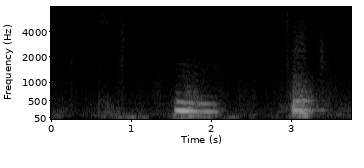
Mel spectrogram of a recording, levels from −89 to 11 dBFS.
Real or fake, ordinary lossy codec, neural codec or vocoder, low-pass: fake; none; codec, 44.1 kHz, 0.9 kbps, DAC; 7.2 kHz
